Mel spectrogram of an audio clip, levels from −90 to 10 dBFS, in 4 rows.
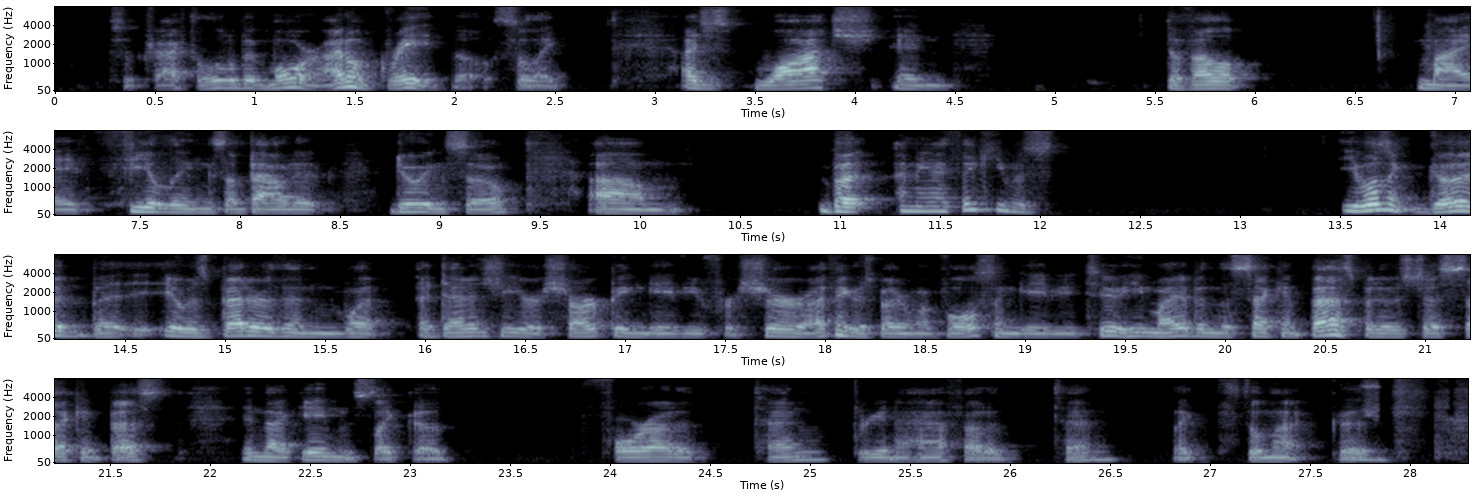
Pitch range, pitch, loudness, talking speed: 110-145 Hz, 120 Hz, -29 LUFS, 190 wpm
